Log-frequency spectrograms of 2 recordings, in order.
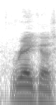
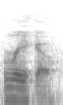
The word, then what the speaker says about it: Reiko: you some characters today reiko's coming Raco race did I say it right you said it wrong um got him Reiko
